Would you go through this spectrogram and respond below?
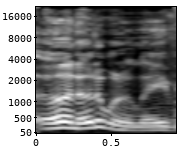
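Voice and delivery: mock their stubborn refusal to go; put-on bratty protest; mocking dickhead. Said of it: "they're just dickheads like".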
